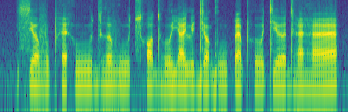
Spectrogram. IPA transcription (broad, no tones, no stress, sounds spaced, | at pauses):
sʲ ʌː v ə pʰ ɛ h uː dʱ ə v uː t͡sʰ ɒ dʱ ʊ j æ lʲ ʊ dʲ ɒ ɡ uː ɓ æ pʰ ʊː tʲ əː dʱ æ ɦ æ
